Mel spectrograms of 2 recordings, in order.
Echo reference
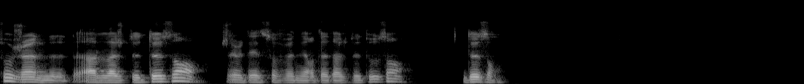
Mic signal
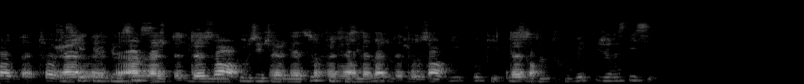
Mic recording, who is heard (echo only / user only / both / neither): both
